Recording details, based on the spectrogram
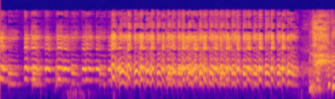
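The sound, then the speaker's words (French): A squeaky rubber chicken toy, used as a quiz buzzer, squawks loudly, starting with a few short honks, then a long, frantic run of rapid wheezing squeals before a final shrill squeak. “Je vous file c'est pas un coin-coin, c'est un poulet.”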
